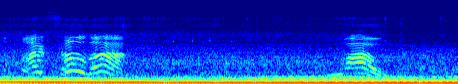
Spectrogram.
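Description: Car engine drones steadily at a loud, constant level while the driver works paddle-shift gears, with brief excited voices talking over the powerful hum.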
